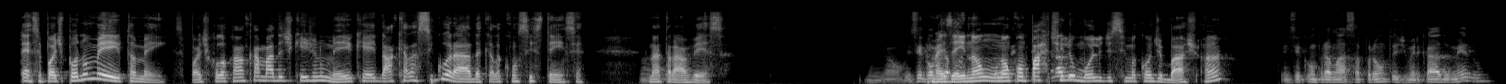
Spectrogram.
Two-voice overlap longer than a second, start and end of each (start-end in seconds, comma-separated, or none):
9.3-10.8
